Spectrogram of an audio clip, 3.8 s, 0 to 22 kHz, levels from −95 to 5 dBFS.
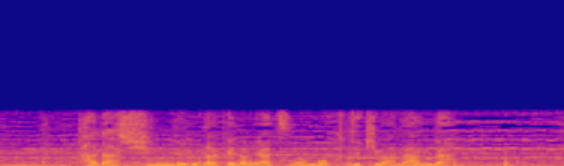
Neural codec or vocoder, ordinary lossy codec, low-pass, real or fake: vocoder, 44.1 kHz, 128 mel bands every 256 samples, BigVGAN v2; none; 7.2 kHz; fake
